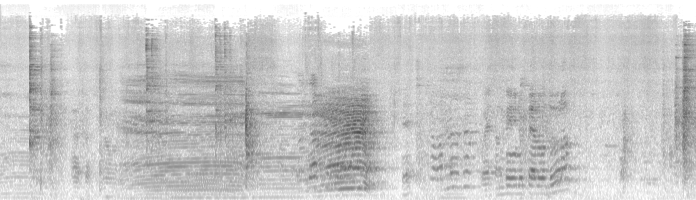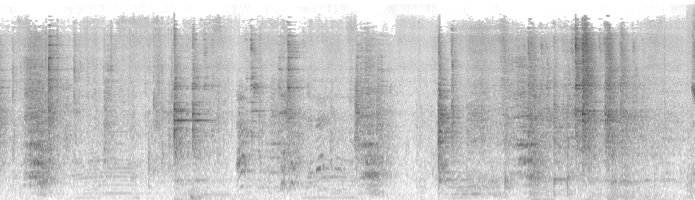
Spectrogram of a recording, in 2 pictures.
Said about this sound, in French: Je vous laisse encore quelques secondes de son de la stabulation à l'heure où Christophe et Landry nourrissent les vaches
